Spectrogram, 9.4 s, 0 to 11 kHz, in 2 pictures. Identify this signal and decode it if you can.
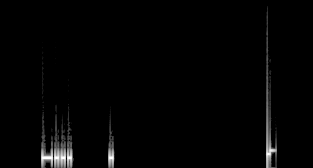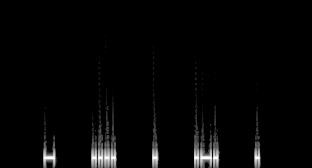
Morse code, heard as a keyed tone, about 25 wpm, spaced as for 12 wpm, 700 Hz. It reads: BE THERE
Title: 4x Character Spacing - Top 100 Words - 25wpm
